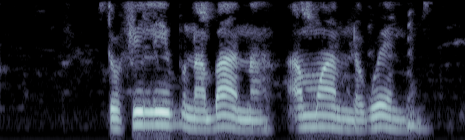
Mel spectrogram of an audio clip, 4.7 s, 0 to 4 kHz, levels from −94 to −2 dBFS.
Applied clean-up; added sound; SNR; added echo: none; none; none; none.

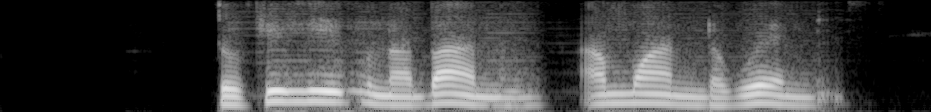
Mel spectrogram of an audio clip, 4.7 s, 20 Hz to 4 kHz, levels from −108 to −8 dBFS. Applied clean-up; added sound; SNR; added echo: neural separator model SepFormer WHAMR!.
